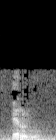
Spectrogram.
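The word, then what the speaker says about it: Ergo (ἔργον): Egron, is that how you say it? – What's that? – Egron? – Ergo. – Ergo? Yeah, ergo. It comes from ergo.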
